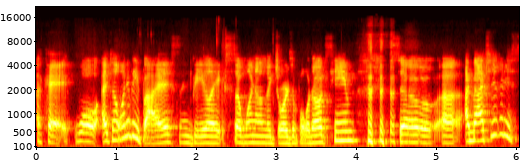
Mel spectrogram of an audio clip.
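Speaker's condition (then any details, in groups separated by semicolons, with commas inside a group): Cleft lip and palate; severe cleft lip and palate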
